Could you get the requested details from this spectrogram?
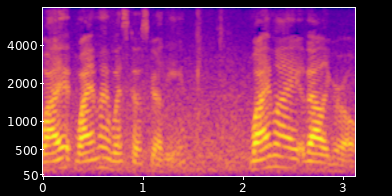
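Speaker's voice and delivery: normal talking voice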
